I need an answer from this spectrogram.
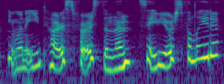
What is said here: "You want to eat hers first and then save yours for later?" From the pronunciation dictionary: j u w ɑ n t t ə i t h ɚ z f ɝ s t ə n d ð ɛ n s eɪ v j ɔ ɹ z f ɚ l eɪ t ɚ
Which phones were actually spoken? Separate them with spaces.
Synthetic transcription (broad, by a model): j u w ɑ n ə i t h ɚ s f ɝ s t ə n ð ɛ n s eɪ v j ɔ ɹ s f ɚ l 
